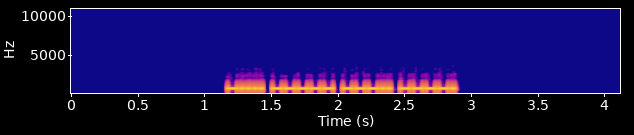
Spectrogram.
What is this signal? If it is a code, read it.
Morse code, heard as a keyed tone, about 50 wpm, 700 Hz. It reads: 6089
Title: Numbers - 4-Digit 50wpm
